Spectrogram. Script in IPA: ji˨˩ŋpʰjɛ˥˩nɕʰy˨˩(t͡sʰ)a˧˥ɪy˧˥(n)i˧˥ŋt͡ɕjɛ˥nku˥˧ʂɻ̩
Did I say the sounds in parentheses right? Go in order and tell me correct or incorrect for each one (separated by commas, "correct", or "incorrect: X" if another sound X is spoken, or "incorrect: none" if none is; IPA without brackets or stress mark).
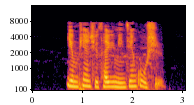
correct, incorrect: m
